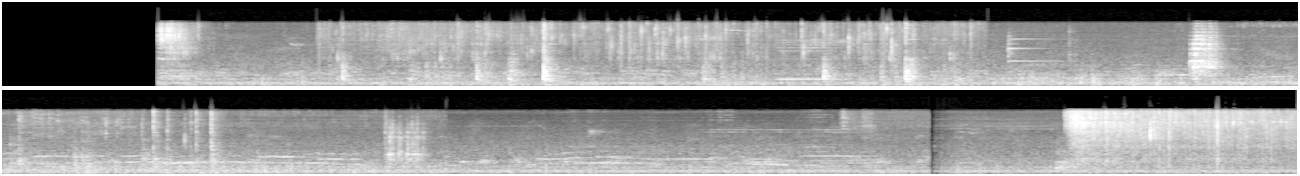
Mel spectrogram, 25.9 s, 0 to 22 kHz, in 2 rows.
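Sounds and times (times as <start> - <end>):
peanuts sizzling in oil: 3.2 - 9.8, 23.6 - 25.9.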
